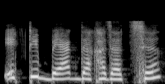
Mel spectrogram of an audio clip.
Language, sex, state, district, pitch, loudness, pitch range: Bengali, female, West Bengal, Cooch Behar, 260 Hz, -13 LUFS, 255-280 Hz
